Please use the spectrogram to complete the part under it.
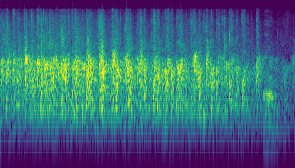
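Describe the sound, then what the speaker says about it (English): Audience at a school board meeting claps for a scholarship presenter walking to the podium, sustained applause from a roomful of people that fades near the end. "Let's welcome him to the podium with a round of applause."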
